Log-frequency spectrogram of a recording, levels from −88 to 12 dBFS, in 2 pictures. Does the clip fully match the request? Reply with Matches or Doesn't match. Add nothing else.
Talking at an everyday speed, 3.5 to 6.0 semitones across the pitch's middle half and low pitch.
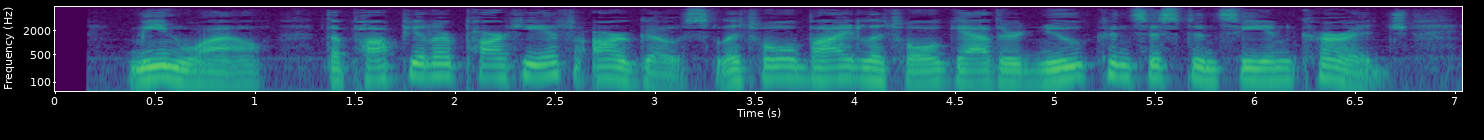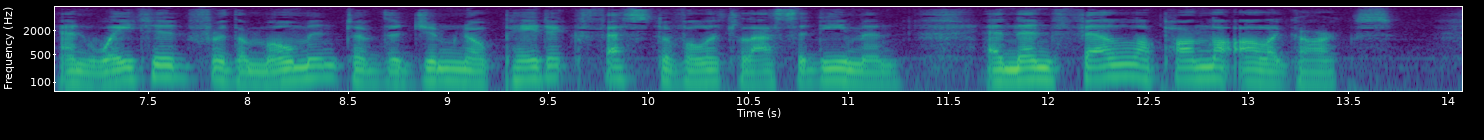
Doesn't match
